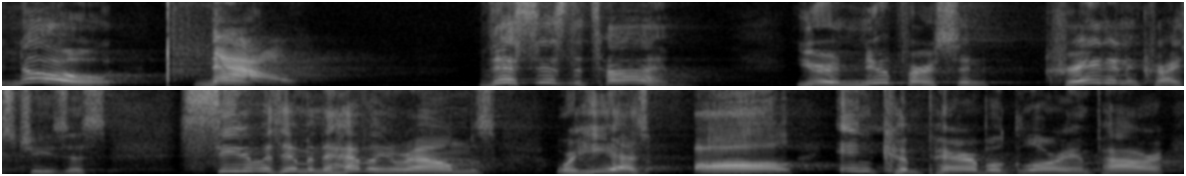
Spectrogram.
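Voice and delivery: loud, high, fervent preaching; preaching climax. Acted. Pastor preaching to the congregation, loud and fervent. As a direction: lift the room to the glory and power.

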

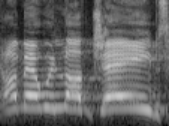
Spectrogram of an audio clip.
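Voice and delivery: very high, drawn-out mock adoring squeal; gushing fan. Listeners fawning over James, gushing in mock falsetto. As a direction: put on a silly high fan voice.

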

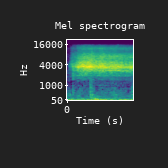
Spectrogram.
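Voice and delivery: long drawn shush; mock shush. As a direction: shush them, imitating a fed-up mom. Mom shushing sobbing daughter.

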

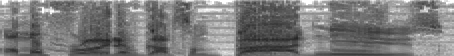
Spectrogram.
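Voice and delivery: slow, menacing English accent impression; Bad News Barrett accent. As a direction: drawl it like a British wrestling villain. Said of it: "you just sounded like".

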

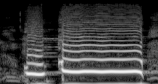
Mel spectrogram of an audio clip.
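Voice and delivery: high loud whooping call; shouting up to balcony. Shown as a demonstration. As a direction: whoop up to a window. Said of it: "call a friend through a window".

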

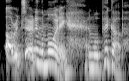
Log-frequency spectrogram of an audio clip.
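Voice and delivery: high, loud, quick beaver voice; a beaver signing off for the night. A narrator's reading.

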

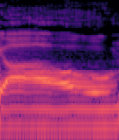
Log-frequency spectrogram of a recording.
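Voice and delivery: deep, sustained divine drone; voice of God. Acted. Teacher imitating the voice coming from heaven, deep drone. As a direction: hold one long note far below normal pitch. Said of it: "The voice of God".

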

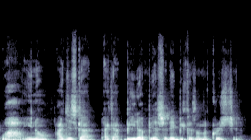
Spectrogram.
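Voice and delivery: soft, almost whispered confession; hushed testimony. Acted. Persecuted believer softly answering the preacher. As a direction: quietly tell of being beaten. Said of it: "And you're like".

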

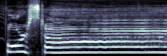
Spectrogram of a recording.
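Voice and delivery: high, held, loud call; theatrical sustained proclamation; triumphant announcement. Acted. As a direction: belt out the rating on one long high note. Announcing the review's rating theatrically.

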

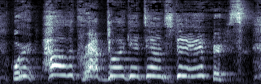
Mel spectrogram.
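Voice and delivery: high-pitched comic frenzy; frantic and lost, hammed up with a laugh; mock panic. Retold frantic rush to get downstairs.

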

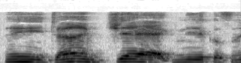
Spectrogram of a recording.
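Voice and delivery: slow, lightly voiced cheesy Nicholson; a hint of hack Nicholson; mocking Jack Nicholson. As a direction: drag it out like a bad stand-up. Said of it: "I hate that voice".

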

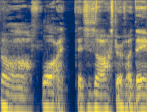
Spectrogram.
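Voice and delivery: ordinary delivery

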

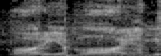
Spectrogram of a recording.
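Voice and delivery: low, slow, grumbling order-taker; bored gruff waitress. Acted. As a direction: sullen and done with the day. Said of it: "slumps her shoulders".

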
